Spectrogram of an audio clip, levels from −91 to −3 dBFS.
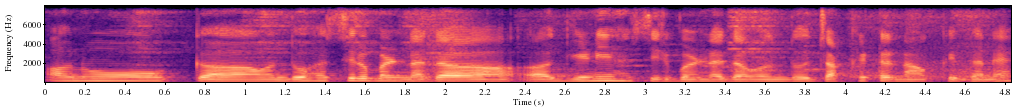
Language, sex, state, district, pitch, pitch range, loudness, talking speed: Kannada, female, Karnataka, Mysore, 175 Hz, 165-185 Hz, -18 LUFS, 160 wpm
